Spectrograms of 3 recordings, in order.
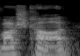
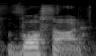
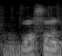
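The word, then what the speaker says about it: Voskhod: It's not Voshkod. Or Voshod, it's Vosod. Yeah, the K is silent. Ooh, I learned that from the Peaceful Shaver. So we are going to be doing that today. Vosod DE Blade.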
